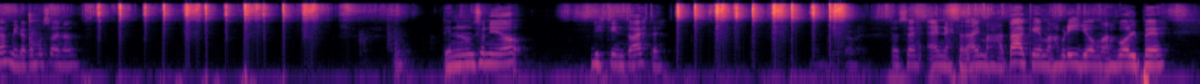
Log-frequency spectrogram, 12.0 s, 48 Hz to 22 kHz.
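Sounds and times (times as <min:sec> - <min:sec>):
maracas shaking: 0:00.0 - 0:03.9, 0:05.6 - 0:12.0.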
